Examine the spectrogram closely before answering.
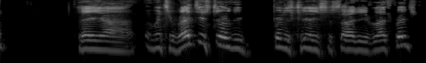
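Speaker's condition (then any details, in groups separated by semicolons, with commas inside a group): Parkinson's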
